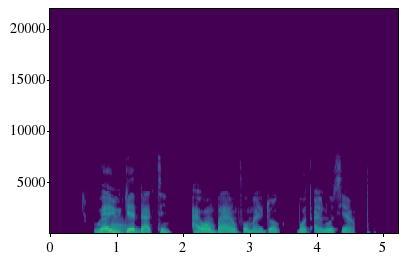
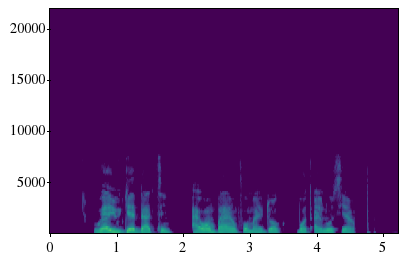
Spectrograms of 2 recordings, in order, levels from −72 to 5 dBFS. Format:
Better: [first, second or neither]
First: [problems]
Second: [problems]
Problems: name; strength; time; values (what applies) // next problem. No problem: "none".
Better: second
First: noise reduction (classical method spectral subtraction)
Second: none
